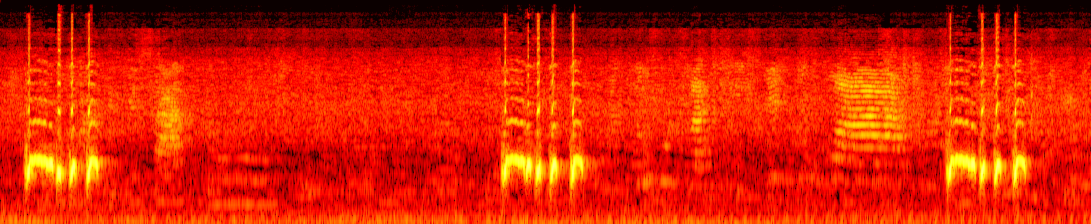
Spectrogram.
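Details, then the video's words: Zebra dove song used to coax a silent dove into song: a crisp phrase of clipped coos with loud clicks, repeated three times about every three and a half seconds, with faint buzzy sounds between phrases. "pancingan perkutut malas bunyi"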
